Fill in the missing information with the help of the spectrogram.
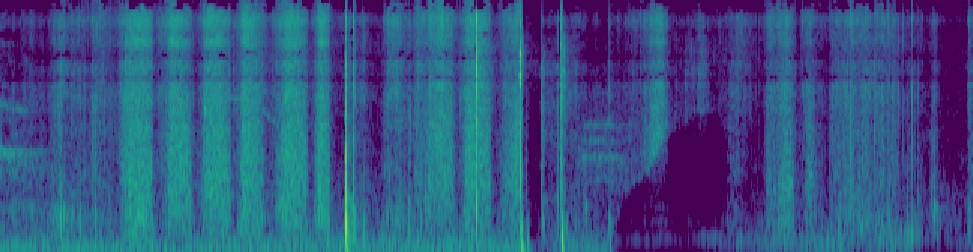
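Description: Clear plastic drink cups handled and pressed down into garden soil over seedlings: rustling and scraping, with a few sharp plastic clicks about three to five seconds in, the loudest near three seconds.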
